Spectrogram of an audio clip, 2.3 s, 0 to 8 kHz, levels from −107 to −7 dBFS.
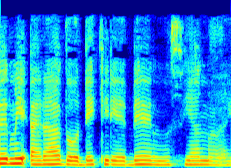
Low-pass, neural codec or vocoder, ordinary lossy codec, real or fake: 7.2 kHz; codec, 44.1 kHz, 1.7 kbps, Pupu-Codec; MP3, 48 kbps; fake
